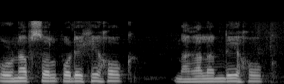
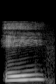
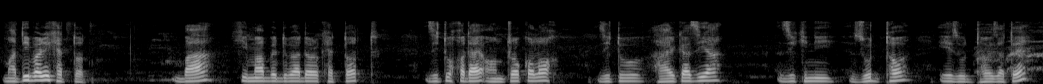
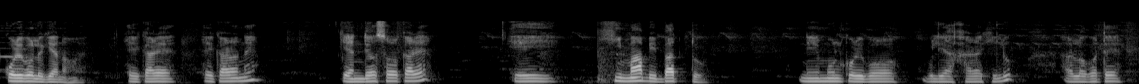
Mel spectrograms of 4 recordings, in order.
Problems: background sounds at intervals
